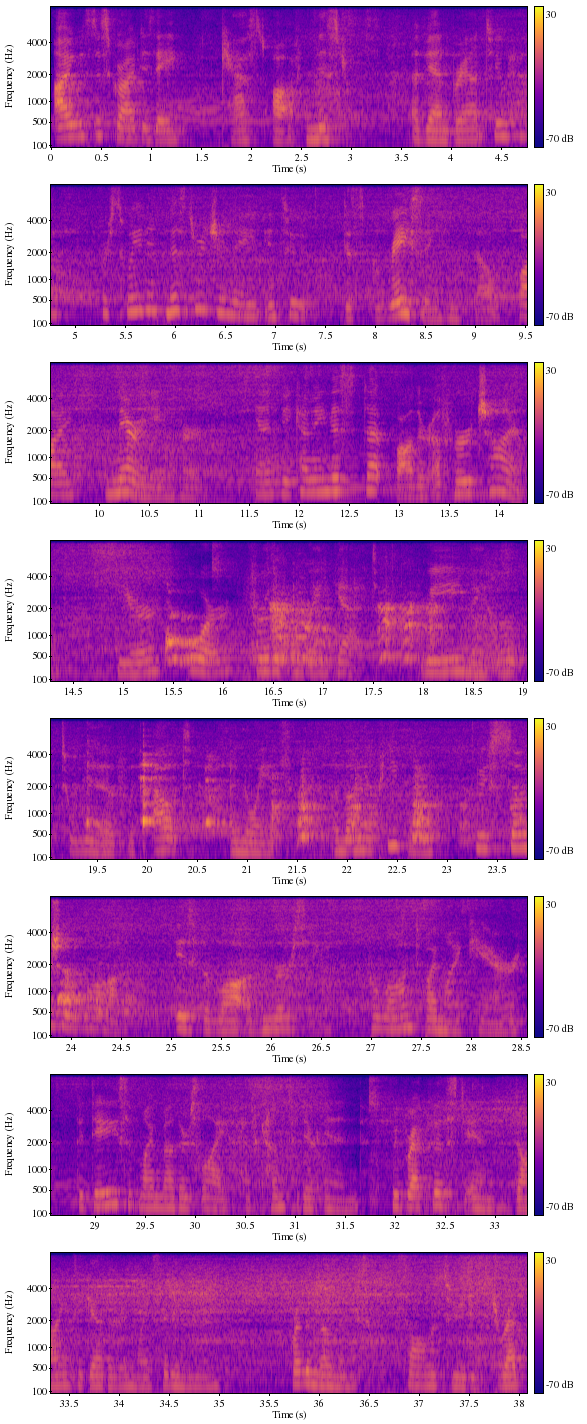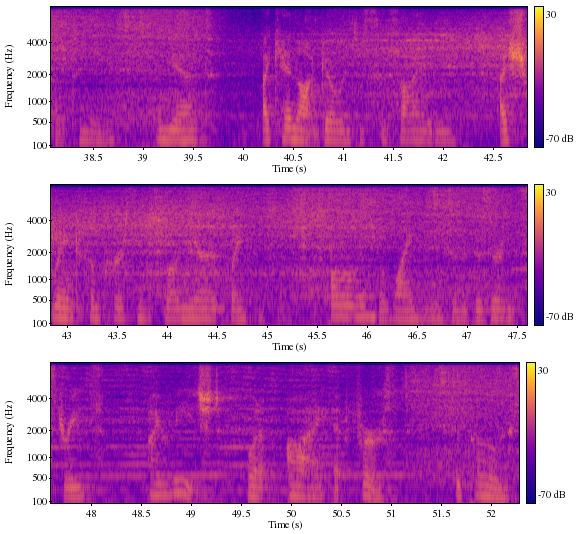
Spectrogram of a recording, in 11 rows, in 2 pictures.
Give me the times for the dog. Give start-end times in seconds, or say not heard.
15.4-24.6.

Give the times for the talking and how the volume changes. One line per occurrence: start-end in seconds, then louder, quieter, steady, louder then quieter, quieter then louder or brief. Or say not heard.
0.0-52.2 steady.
